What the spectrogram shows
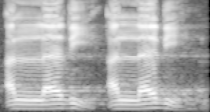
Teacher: ujung lidah diletakkan di belakang gigi alladzi alladzi belakang gigi atas ya ini gigi ini lidah senggol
